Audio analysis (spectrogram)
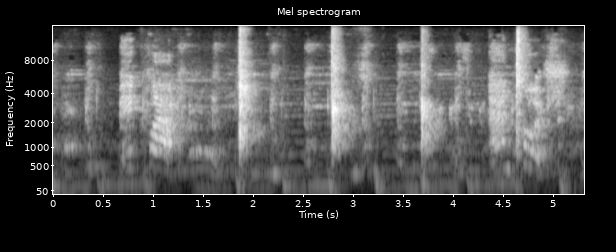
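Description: Single sharp hand claps during a seated chair Zumba workout, repeated in rhythm with an instructor's spoken cues and background music, close and punchy.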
